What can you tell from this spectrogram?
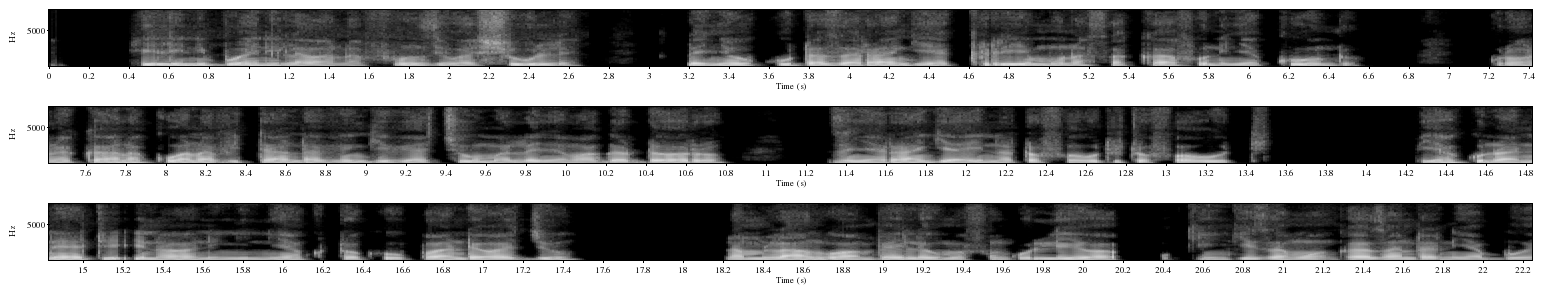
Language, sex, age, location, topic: Swahili, male, 18-24, Nairobi, education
